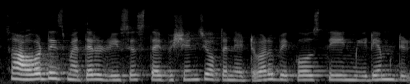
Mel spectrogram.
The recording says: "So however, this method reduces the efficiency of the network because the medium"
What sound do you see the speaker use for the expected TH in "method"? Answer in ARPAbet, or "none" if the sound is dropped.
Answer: T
